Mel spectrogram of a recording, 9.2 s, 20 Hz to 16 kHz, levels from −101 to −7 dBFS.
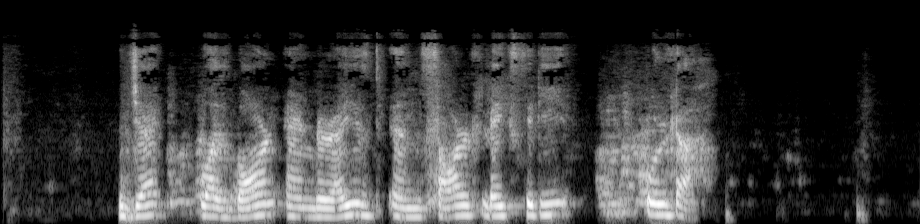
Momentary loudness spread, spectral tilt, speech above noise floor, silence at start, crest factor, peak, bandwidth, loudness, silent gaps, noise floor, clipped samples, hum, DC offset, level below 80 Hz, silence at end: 15 LU; -7 dB/octave; 64 dB; 1.2 s; 16 dB; -4 dBFS; 7.8 kHz; -18 LUFS; none; -81 dBFS; under 0.1%; none; under 0.1%; -64 dBFS; 0.6 s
